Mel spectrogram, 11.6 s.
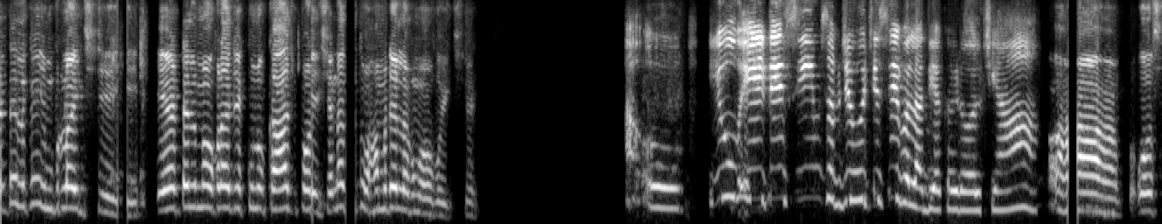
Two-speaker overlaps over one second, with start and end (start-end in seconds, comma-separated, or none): none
